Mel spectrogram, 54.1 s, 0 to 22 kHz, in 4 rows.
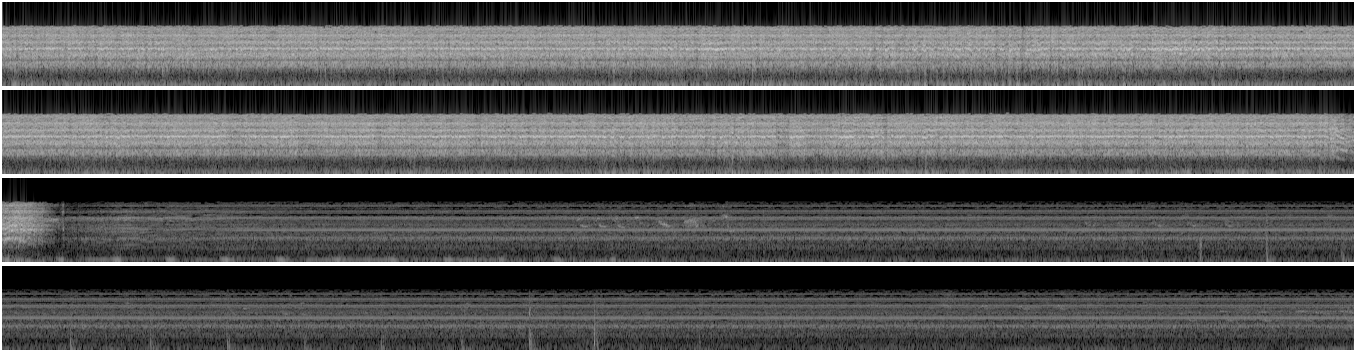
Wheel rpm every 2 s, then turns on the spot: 230, 230, 230, 230, 230, 230, 230, 230, 240, 230, 230, 230, 230, 140, 0, 0, 0, 0, 0, 0, 0, 0, 0, 0, 0, 0, 0.
none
